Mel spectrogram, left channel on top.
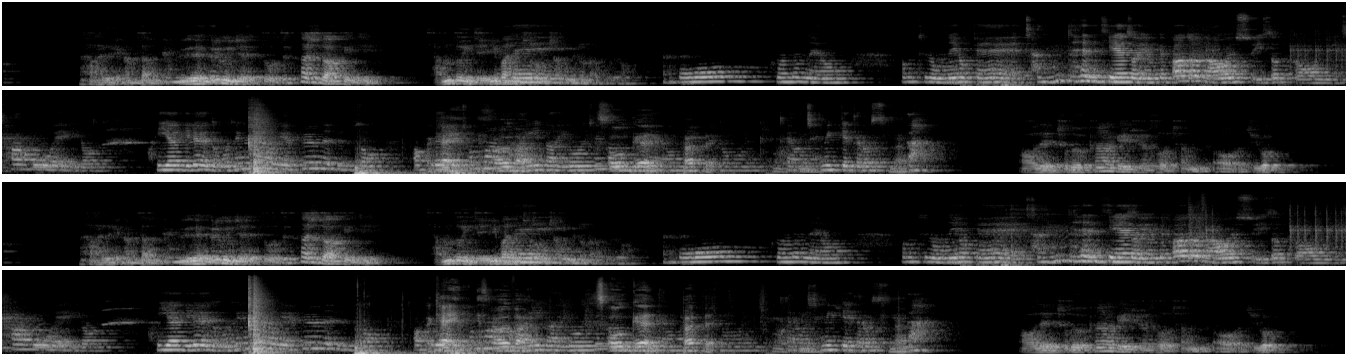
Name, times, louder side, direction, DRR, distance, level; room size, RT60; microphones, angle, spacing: voice 1, 0.8-3.7 4.3-6.3 6.6-6.7 9.4-9.5 21.2-21.6 23.6-26.1, equal, 10° left, -3 dB, 2.0 m, -28 dB
voice 2, 1.6-2.2 4.9-5.8 6.8-8.4 9.0-14.7 15.0-17.2 17.6-21.0 21.3-22.7, equal, 40° left, -2 dB, 5.1 m, -29 dB
sound 1, 9.6-10.1 11.9-12.1 12.9-13.7 14.4-14.7 15.9-16.4 17.0-20.7 21.1-21.6 21.9-22.5, right 2 dB, 70° right, 1.6 m, -27 dB
17.5 x 6.8 x 6.6 m, 0.73 s
head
